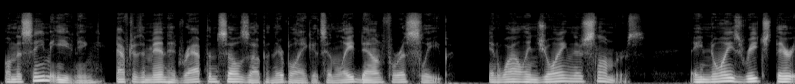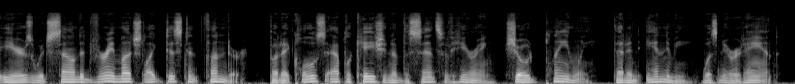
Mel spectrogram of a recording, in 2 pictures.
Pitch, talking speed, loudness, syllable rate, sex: 105 Hz, 205 wpm, -19 LUFS, 5.7 syllables/s, male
